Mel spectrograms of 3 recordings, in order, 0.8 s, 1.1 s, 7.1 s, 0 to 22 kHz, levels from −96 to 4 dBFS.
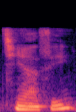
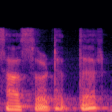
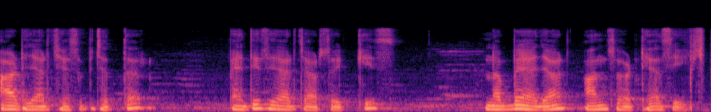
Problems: constant background noise, continuous background conversations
